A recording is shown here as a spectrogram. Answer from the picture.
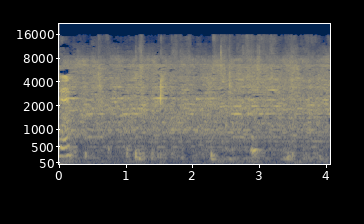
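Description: Kitchen tap running steadily onto a metal mesh strainer of canned tuna as it is rinsed under the stream. Faint voices and music sound in the background.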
